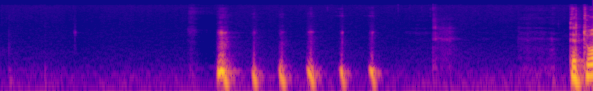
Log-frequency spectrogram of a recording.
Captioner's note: Ketawa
